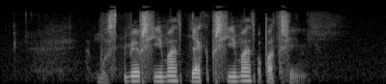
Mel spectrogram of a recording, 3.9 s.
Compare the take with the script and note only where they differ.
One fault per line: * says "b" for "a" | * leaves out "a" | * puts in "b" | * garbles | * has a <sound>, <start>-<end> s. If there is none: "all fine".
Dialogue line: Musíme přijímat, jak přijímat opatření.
* has a dropout, 1.1-1.2 s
